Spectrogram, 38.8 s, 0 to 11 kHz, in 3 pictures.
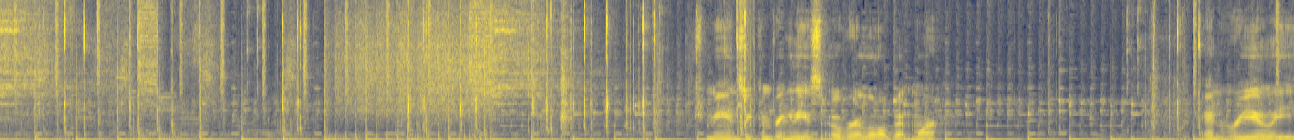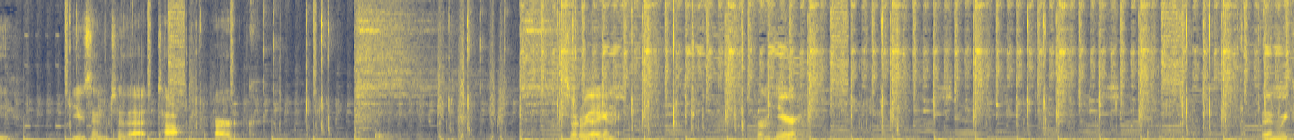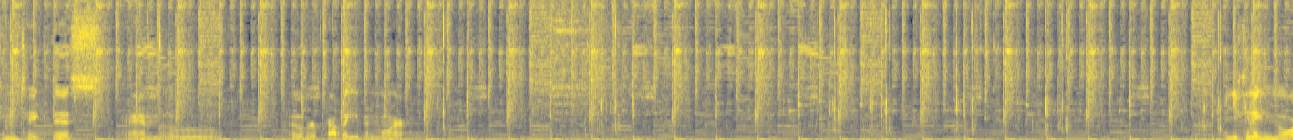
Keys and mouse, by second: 0.8 a, 0.8 b, 0.8 s, 2.6 click, 3.0 alt+a, 4.3 alt+a, 4.4 alt+a, 4.7 alt+a, 5.7 alt+a, 6.5 a, 6.7 b, 7.3 g, 11.9 s, 15.7 a, 17.7 alt+a, 18.6 alt+a, 19.6 alt+a, 20.4 shift+Left, 21.7 alt+a, 23.4 alt+a, 25.0 a, 25.2 a, 25.4 b, 25.9 g, 27.3 g, 30.3 a, 31.8 a, 34.3 alt+a, 34.7 alt+a, 35.8 alt+a, 36.4 alt+a, 38.1 alt+a.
